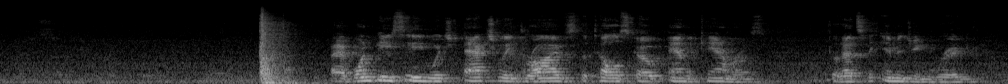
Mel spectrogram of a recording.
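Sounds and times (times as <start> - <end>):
sudden loud thump: 2.6 - 3.2.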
